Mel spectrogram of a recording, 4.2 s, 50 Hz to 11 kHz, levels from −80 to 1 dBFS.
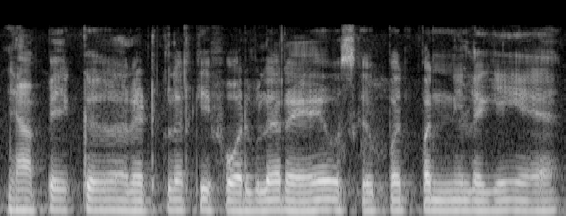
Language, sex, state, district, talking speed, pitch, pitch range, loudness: Hindi, male, Uttar Pradesh, Lalitpur, 195 wpm, 115 Hz, 110-115 Hz, -17 LUFS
